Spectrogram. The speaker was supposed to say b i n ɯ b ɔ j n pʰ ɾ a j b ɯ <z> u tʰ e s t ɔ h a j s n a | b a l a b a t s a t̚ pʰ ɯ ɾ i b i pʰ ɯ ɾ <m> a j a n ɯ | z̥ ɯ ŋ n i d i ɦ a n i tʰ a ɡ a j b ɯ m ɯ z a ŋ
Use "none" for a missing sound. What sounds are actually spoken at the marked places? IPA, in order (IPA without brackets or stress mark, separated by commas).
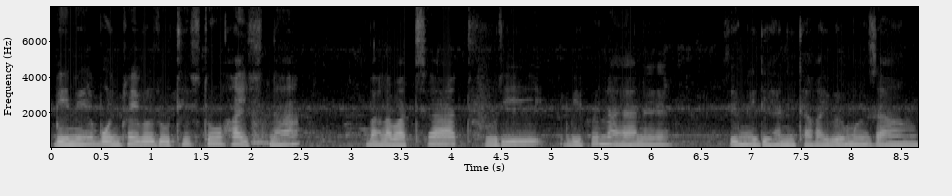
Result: z, n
